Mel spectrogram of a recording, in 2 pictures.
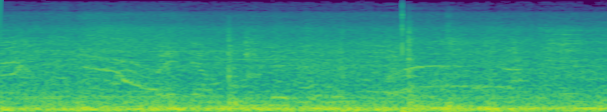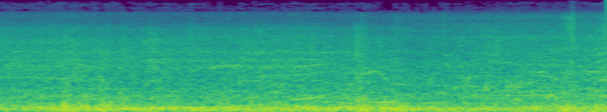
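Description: Pinfari steel roller coaster train rolling along its track toward the station, a steady low rumble with wind buffeting the microphone. Riders' voices call out over it.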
